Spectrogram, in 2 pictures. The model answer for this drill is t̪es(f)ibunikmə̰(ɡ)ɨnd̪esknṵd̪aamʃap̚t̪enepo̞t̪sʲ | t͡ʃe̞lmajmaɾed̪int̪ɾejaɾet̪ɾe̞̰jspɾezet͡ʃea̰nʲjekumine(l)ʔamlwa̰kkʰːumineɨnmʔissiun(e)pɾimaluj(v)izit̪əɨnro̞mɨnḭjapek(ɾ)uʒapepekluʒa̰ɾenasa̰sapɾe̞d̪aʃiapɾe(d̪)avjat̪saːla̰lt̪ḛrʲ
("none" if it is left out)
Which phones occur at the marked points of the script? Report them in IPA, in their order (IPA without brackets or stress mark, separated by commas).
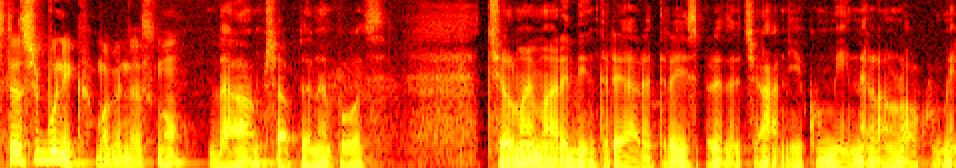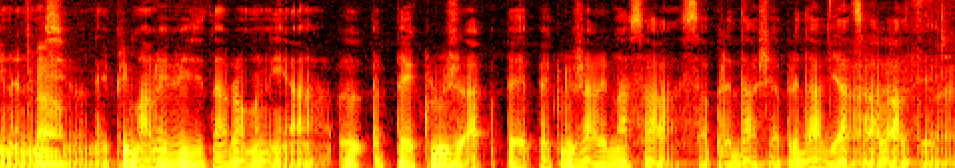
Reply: ʃ, ɡ, l, e, v, l, d̪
